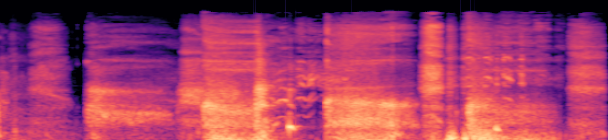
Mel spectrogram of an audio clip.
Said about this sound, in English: why are you breathing so heavily?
